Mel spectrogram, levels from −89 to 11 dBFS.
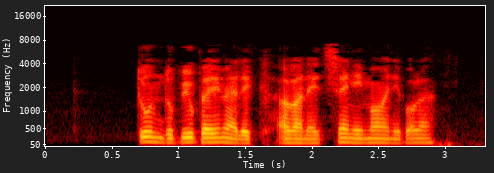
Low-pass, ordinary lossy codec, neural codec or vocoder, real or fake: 7.2 kHz; MP3, 32 kbps; codec, 16 kHz, 2 kbps, FunCodec, trained on Chinese and English, 25 frames a second; fake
